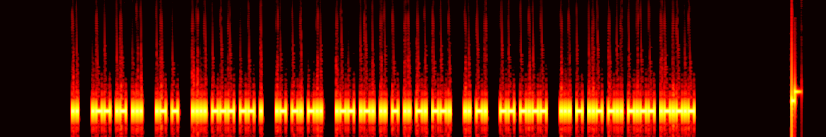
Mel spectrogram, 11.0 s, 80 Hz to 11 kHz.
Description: Morse code, heard as a keyed tone, about 41 wpm, 700 Hz. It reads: I WAS AT HOME AND WRITING IN MY STUDY.
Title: Sentences from Top 1000 Words - Review Part 1 - 45wpm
